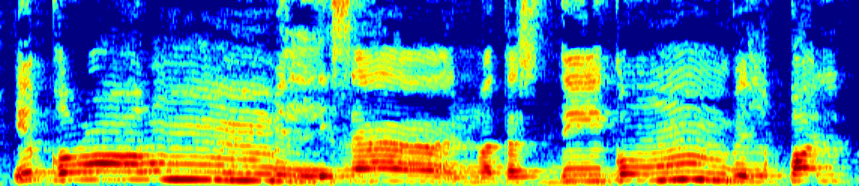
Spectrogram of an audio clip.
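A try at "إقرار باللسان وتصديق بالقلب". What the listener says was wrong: ماشاءاللہ اچھے انداز سے سنایا, مگر اقرار باللسان و تصدیق بالقلب, اب اس میں بھی عربی تو ہے نا, ٹھیک ہے, قرآن پاک نہیں, مگر عربی ہونے کی وجہ سے ہم قلقلہ بھی کوشش کریں, قلقلہ کریں.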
